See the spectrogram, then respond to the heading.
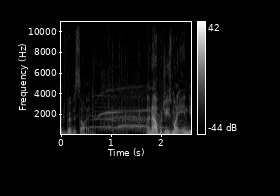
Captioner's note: crowd cheering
